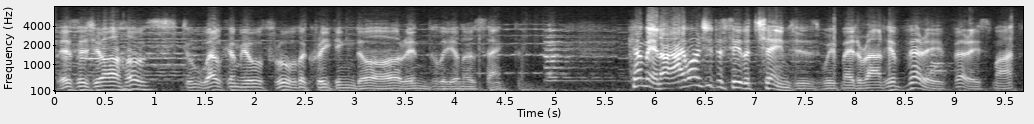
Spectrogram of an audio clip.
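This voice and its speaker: A man's voice: fairly low pitch, very animated. An actor playing a ghoulish, theatrical host and narrator of a 1940s radio horror show, drawing out his words with sinister relish. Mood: gleefully macabre. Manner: drawn-out, pun-loving, sinister relish. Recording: dull 1940s radio recording, organ music.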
